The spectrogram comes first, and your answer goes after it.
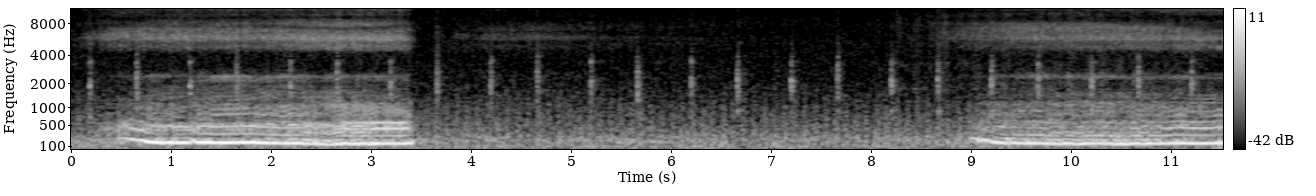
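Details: Sleeping dog named Harriet snoring indoors: two drawn-out, low nasal drones, each starting slightly higher and settling into a steady hum, separated by a quiet pause of several seconds filled with soft regular clicks like a clock.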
